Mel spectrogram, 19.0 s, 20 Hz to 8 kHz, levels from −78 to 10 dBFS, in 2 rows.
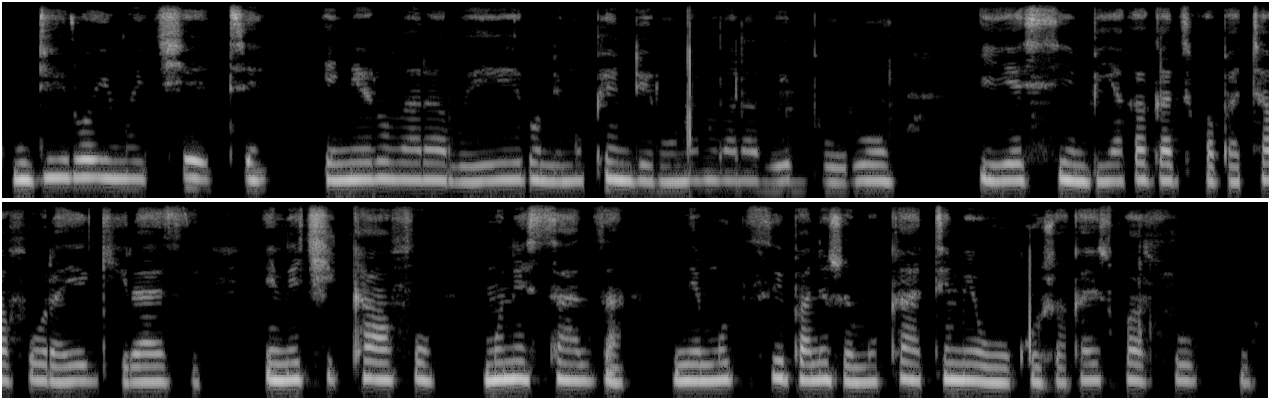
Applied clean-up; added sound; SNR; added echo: none; none; none; none.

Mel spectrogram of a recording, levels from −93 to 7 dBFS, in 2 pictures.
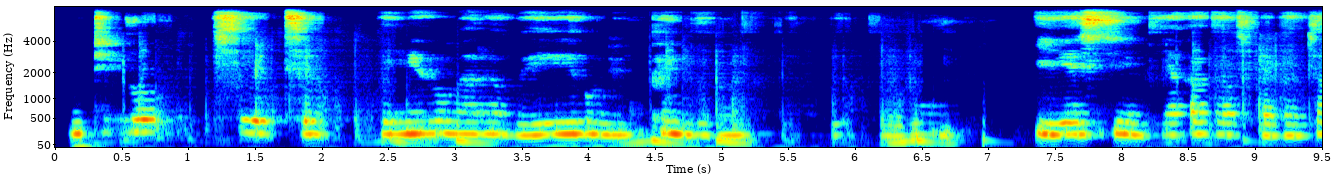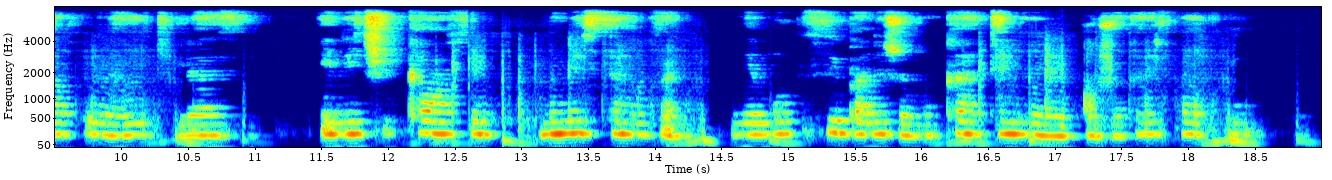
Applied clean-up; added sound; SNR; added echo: neural mask model DeepFilterNet 3.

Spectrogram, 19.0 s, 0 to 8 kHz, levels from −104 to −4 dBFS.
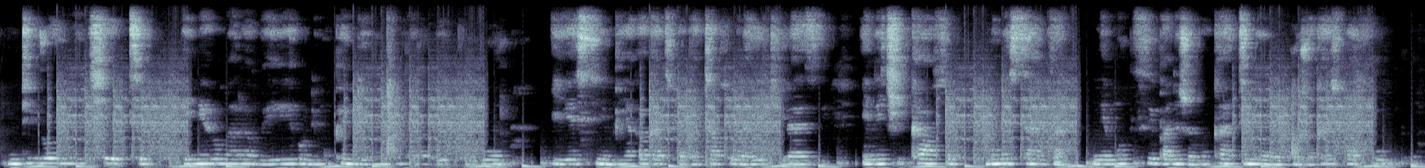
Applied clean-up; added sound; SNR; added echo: none; Drum kit; 9 dB; reverberation time 0.3 s.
